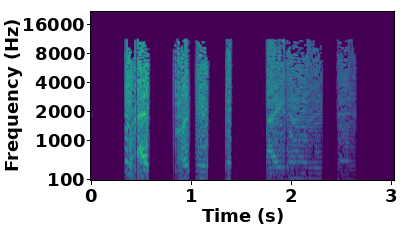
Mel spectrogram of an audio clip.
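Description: A voice on a mobile phone call breaks up into short, choppy bursts smeared with scratchy crackle and dropouts because of a poor mobile network signal.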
